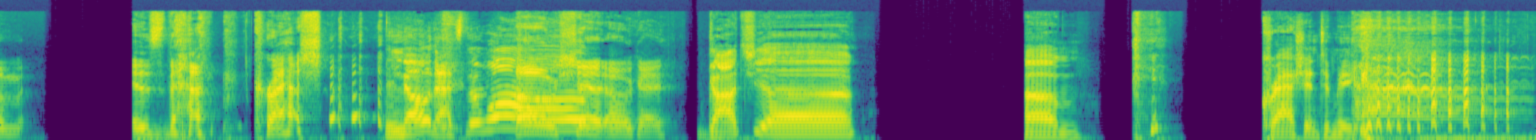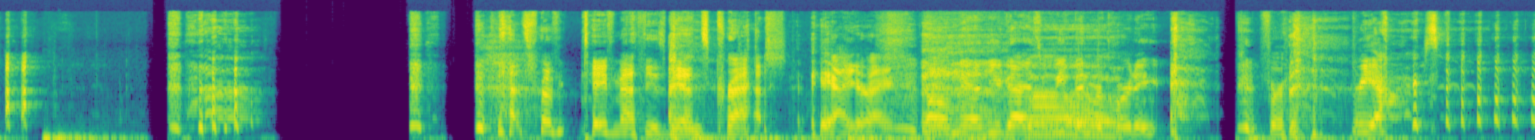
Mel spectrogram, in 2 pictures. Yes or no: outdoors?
no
